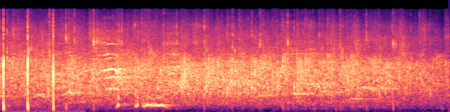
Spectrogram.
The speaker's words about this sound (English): Let's give God a great big hand clap.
